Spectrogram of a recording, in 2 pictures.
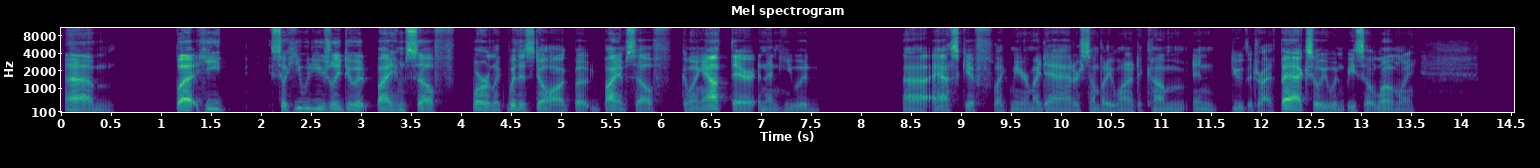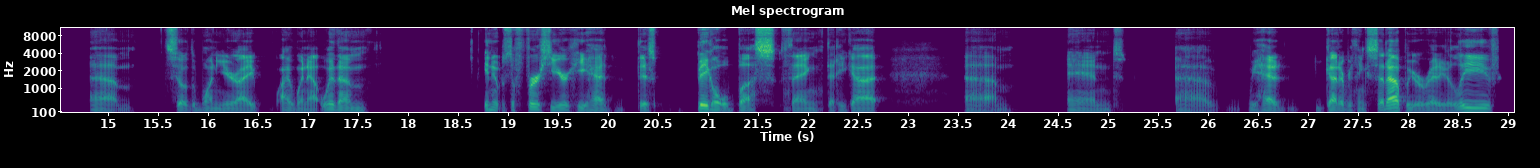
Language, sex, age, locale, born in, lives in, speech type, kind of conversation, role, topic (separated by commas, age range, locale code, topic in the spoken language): English, male, 35-39, en-US, United States, United States, conversation, podcast, guest, How do unexpected travel challenges shape your experiences and perspective?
